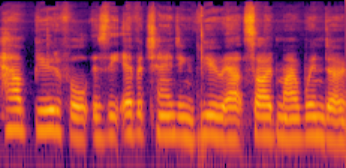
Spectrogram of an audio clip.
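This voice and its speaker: In an Australian accent, a woman with a fairly low pitch talks at a moderate pace and fairly even intonation, in a dry, close sound with no echo. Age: 50s. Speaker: van-life vlogger. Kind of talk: reflective vlog narration.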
